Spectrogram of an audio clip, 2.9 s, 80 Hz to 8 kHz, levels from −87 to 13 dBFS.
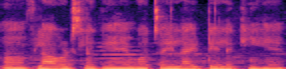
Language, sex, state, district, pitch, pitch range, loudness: Hindi, male, Uttar Pradesh, Lucknow, 200 Hz, 195-205 Hz, -12 LUFS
